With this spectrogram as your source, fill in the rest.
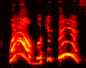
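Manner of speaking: very high, cheery, soothing, happy voice. Showing how they calm him when he's scared without picking him up, in a put-on happy voice. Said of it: "Like in a happy voice".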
